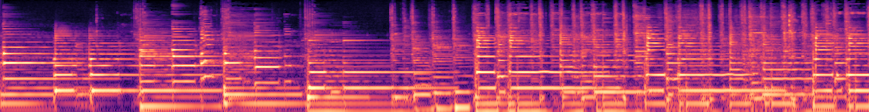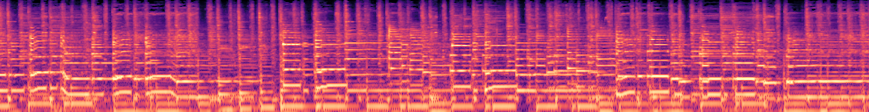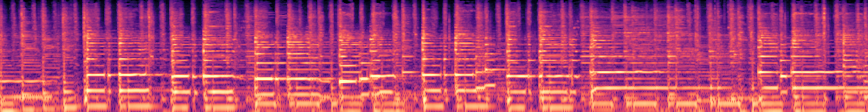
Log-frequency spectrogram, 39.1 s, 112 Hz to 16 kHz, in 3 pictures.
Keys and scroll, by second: 1.2 Escape, 1.9-2.6 typing, 5.0 space, 6.8 Escape, 13.6 space, 15.7 Escape, 18.9 space, 20.8 Escape, 21.1-21.8 typing, 23.8-24.9 typing, 27.4-28.6 typing.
